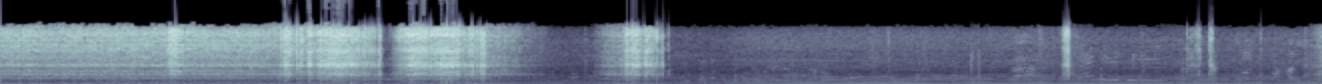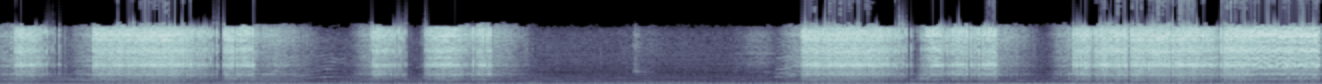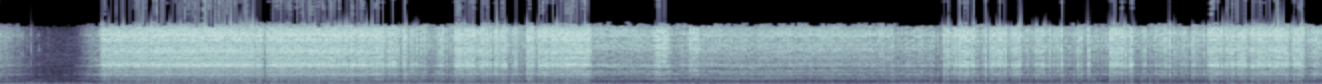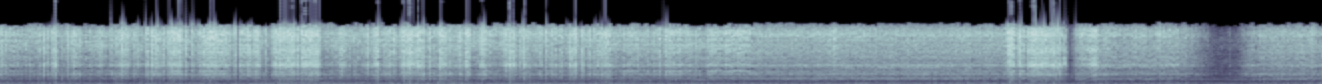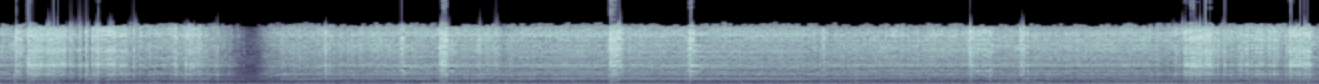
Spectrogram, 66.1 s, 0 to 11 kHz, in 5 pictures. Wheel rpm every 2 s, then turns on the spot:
230, 210, 110, 20, 0, 0, 10, 90, 50, 30, 30, 100, 130, 110, 170, 210, 220, 230, 230, 220, 230, 230, 220, 230, 210, 140, 120, 140, 170, 200, 200, 230, 230.
none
